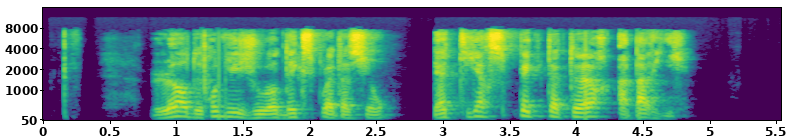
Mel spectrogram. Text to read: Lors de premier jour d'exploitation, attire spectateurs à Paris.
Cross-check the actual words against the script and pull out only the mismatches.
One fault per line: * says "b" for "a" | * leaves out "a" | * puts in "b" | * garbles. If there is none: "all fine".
all fine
